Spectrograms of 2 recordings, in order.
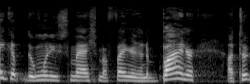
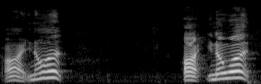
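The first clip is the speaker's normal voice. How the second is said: higher-pitched mock dare; retold defiant challenge; 6 semitones higher, faster than usual. Retelling a reply to the boy threatening to smash fingers, high challenge. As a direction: call his bluff, pitched up.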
